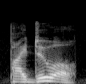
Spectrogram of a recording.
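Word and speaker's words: παιδεύω: I'll get the pronunciation. Strong's G 3811. Paiduo.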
